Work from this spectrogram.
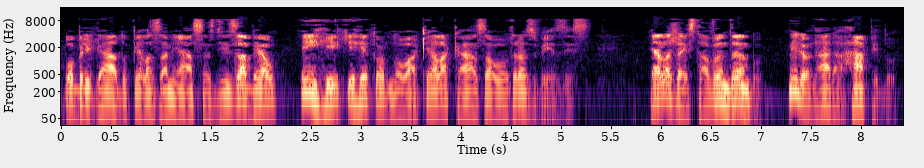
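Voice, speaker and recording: Deep, husky male narrator. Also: warm tone. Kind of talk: scripted narration.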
